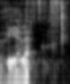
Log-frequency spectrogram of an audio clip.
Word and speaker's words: Violet: Okay, Scarlet and Violet base, or Écarlate and Violet. Violet. Don't pronounce many T's in France, so there's a code.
